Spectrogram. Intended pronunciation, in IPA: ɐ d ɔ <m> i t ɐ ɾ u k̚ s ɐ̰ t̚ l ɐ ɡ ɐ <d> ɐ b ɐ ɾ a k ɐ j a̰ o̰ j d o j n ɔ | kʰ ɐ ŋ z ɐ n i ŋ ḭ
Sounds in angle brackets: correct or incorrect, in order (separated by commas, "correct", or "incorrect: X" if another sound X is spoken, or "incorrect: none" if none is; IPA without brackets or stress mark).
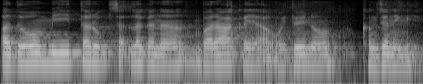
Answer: correct, incorrect: n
